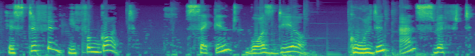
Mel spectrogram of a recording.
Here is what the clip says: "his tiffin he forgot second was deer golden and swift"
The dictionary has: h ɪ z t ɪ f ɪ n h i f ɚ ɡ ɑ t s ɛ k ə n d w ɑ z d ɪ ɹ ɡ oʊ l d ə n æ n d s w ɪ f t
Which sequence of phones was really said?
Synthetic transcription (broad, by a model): h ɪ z t ɪ f ɪ n h i f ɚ ɡ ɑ t s ɛ k ə n d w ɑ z d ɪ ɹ ɡ oʊ l d ə n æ n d s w ɪ f t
